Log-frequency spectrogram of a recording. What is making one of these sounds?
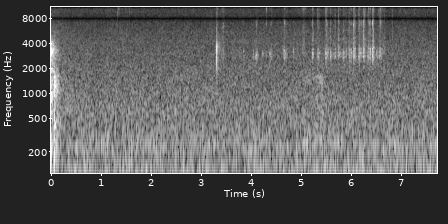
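Small plastic parts click and scrape together as fingers fit them.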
